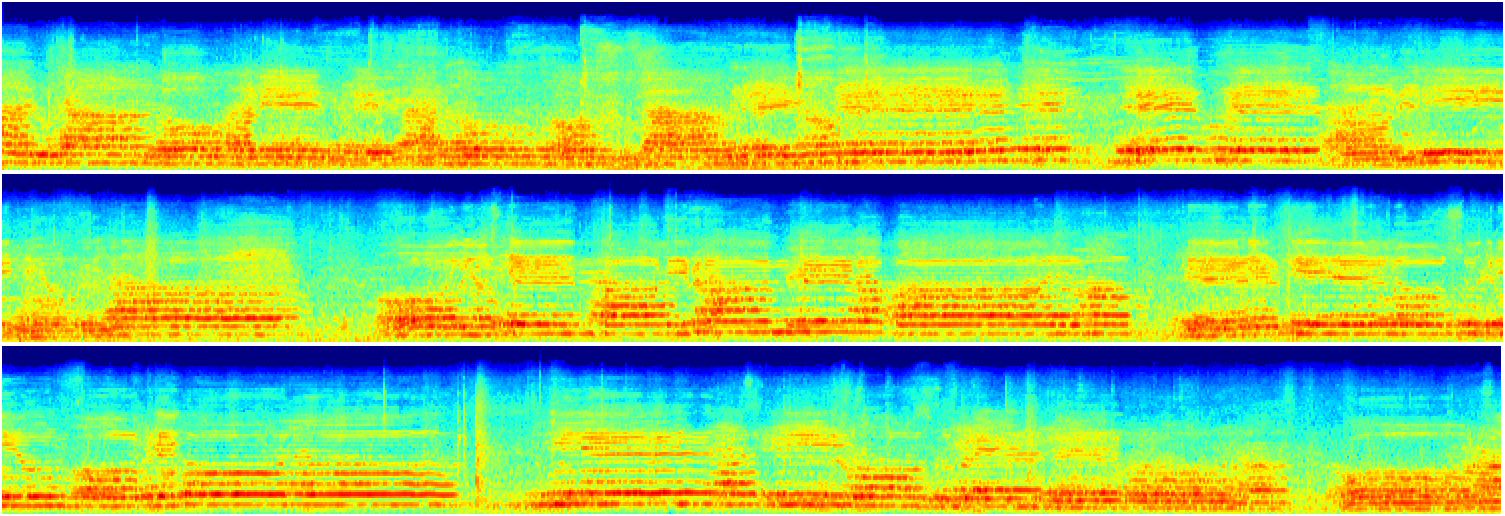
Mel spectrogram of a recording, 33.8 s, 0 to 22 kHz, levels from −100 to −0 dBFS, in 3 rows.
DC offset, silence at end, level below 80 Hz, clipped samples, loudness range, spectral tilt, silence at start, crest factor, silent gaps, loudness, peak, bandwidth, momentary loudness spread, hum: under 0.1%; 0 s; -40 dBFS; under 0.1%; 2 LU; -6 dB/octave; 0 s; 16 dB; none; -16 LUFS; 0 dBFS; 12 kHz; 5 LU; none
